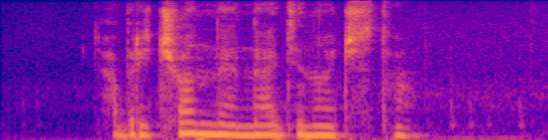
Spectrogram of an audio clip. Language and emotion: Russian, neutral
